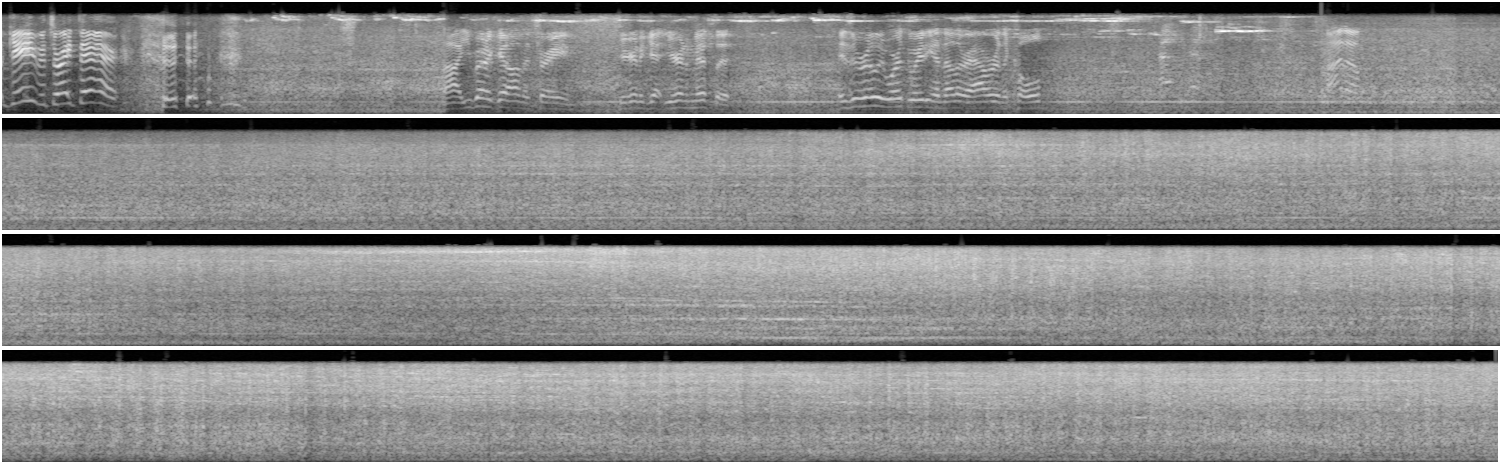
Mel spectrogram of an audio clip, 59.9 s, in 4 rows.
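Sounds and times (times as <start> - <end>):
diesel locomotive rumble: 0.0 - 59.9
train cars rolling past: 0.0 - 59.9.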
